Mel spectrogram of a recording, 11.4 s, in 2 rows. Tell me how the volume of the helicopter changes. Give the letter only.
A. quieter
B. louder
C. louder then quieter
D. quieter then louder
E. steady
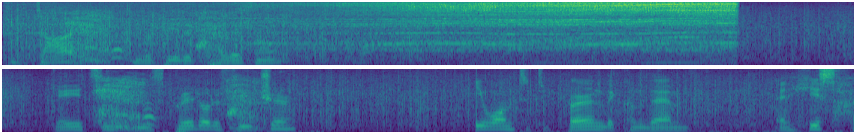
B.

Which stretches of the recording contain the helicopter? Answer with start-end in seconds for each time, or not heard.
0.0-5.0.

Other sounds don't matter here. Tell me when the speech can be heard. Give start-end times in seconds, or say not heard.
0.0-2.5, 6.0-7.8, 8.8-11.3.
